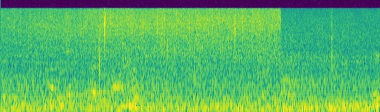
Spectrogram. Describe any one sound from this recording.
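Pork strips sizzle on a hot grill.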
